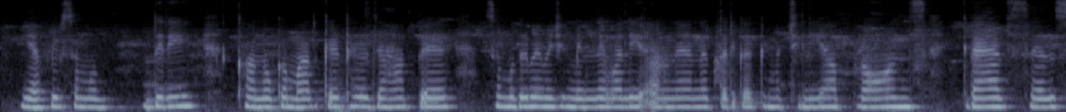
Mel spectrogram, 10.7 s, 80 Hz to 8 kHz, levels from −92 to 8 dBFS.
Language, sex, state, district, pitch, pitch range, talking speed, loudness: Hindi, female, Uttar Pradesh, Etah, 230 Hz, 225-235 Hz, 130 wpm, -32 LUFS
